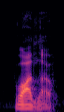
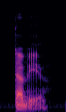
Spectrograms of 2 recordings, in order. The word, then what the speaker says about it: Wadlow: Wadlow. – Is that how you say it? Yeah. Oh, there's no E, is it? It's Wadlow.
